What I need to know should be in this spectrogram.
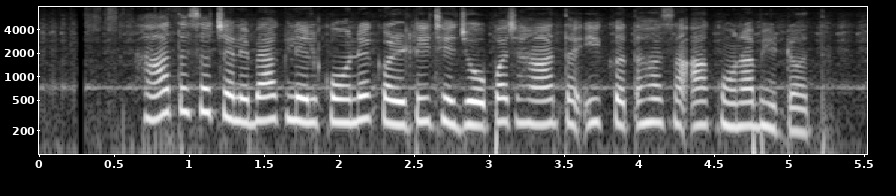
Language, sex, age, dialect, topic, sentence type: Maithili, female, 18-24, Southern/Standard, agriculture, question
